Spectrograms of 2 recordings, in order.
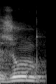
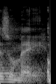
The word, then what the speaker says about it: resume: a verb، لو تستخدمها كverb اللي هي resume ان انت تستكمل حاجه. ولكن كنون بيقول لك بقى ابعت لي، لو انت عايز اقدم على الشغلانه دي مثلا ابعت لي السي في او الريزومي. resume فالنطق بيتغير الى حد ما السبيلنج شويه. فكverb اسمها resume، كنون اسمها resume.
